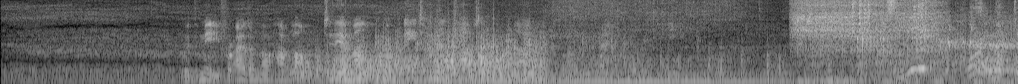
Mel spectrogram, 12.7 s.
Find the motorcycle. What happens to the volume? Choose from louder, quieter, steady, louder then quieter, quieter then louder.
louder.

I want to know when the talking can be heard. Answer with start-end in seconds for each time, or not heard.
2.2-8.5, 11.1-12.6.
